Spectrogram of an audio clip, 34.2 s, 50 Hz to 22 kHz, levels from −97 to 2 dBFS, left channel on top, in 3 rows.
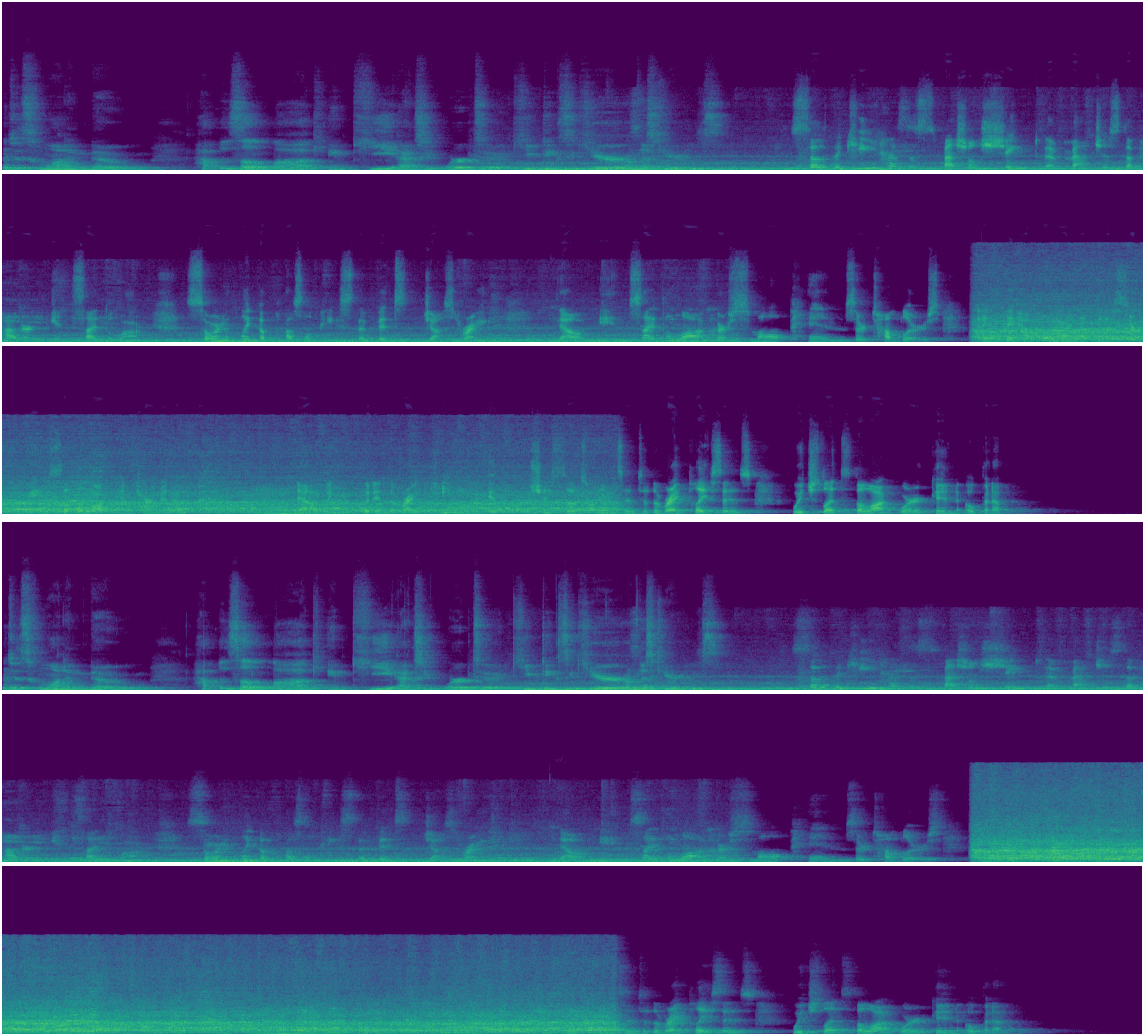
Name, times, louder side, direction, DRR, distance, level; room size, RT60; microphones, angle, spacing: voice 1, 0.0-1.6 1.9-7.2 13.4-13.7 16.9-17.2 25.4-25.8, right 1 dB, 75° right, 0 dB, 1.5 m, -37 dB
sound 1, 4.6-18.8, equal, 5° right, 1.5 m, -39 dB
voice 2, 7.9-24.9 25.3-32.8, left 4 dB, 45° left, 10 dB, 0.5 m, -38 dB
sound 2, 21.1-29.0, right 3 dB, 45° right, 1.1 m, -29 dB
10.5 x 4.2 x 3.9 m, 0.98 s
head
